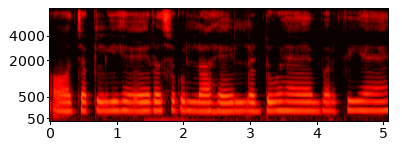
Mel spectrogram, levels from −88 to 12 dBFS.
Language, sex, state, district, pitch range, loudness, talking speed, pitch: Hindi, female, Bihar, East Champaran, 190-195 Hz, -41 LUFS, 120 wpm, 195 Hz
